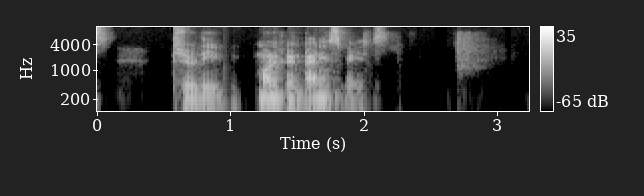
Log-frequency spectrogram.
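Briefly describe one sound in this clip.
A young man speaks calmly into a microphone, heard as an online talk.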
